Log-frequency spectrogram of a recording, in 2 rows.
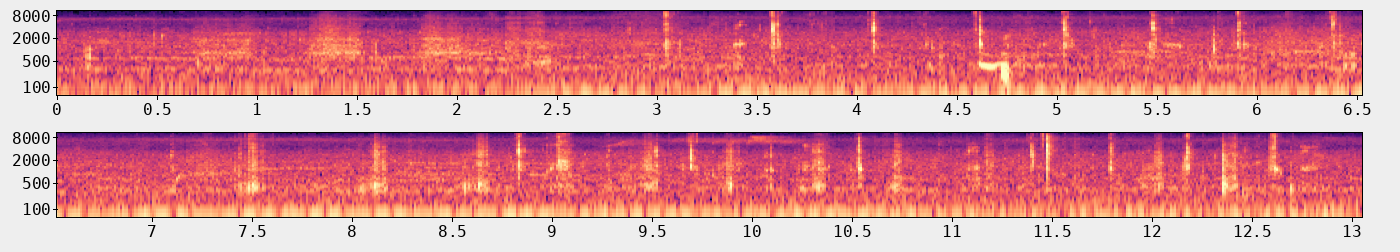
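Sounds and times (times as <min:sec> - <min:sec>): crispy food crunching: 0:00.0 - 0:13.0.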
